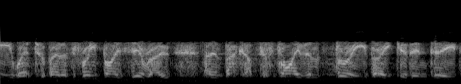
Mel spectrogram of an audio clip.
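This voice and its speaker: A British man heard over a radio link, chatting in a complimentary, unscripted way as an amateur radio operator. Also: medium pitch. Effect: heard over shortwave radio link. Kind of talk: unscripted ham radio contact. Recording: very noisy, fading shortwave radio reception.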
